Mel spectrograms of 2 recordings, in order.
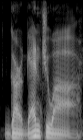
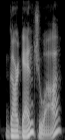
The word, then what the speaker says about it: Gargantua: Now we have gargantua.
